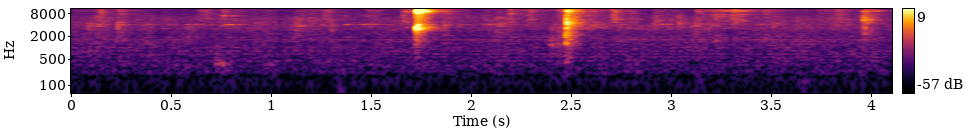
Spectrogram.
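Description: Two short, faint clicks of small plastic game pieces being handled on a tabletop, as the Bean Boozled spinner is spun.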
